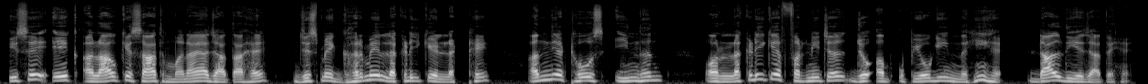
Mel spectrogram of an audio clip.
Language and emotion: Hindi, neutral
